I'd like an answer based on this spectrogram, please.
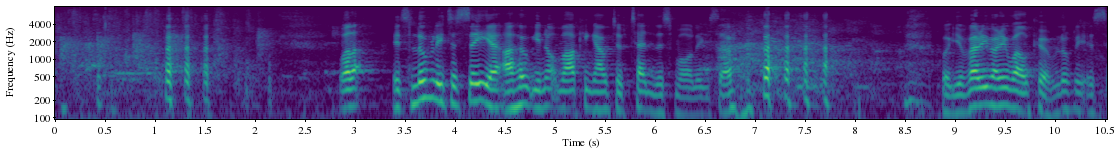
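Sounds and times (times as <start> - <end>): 
laughter: 0.0 - 3.0, 6.5 - 9.2
small group clapping: 0.0 - 3.0
speech: 0.4 - 1.8, 2.8 - 7.9, 8.9 - 10.5.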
